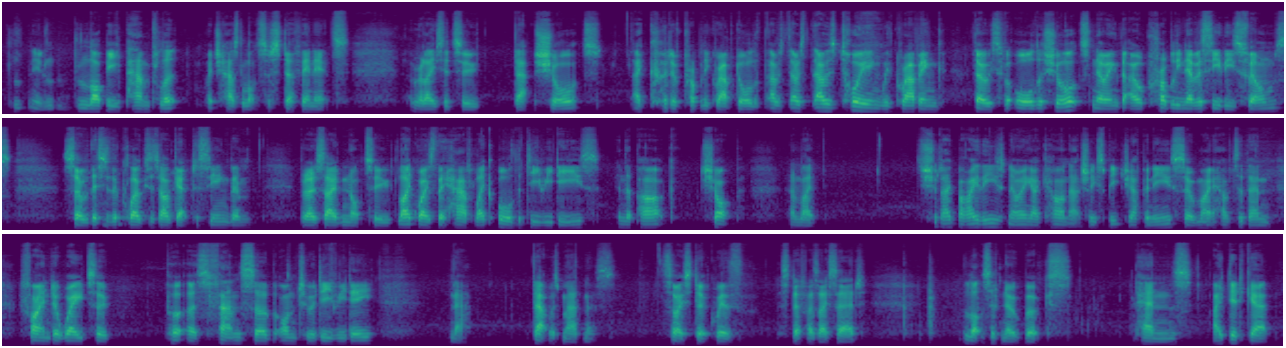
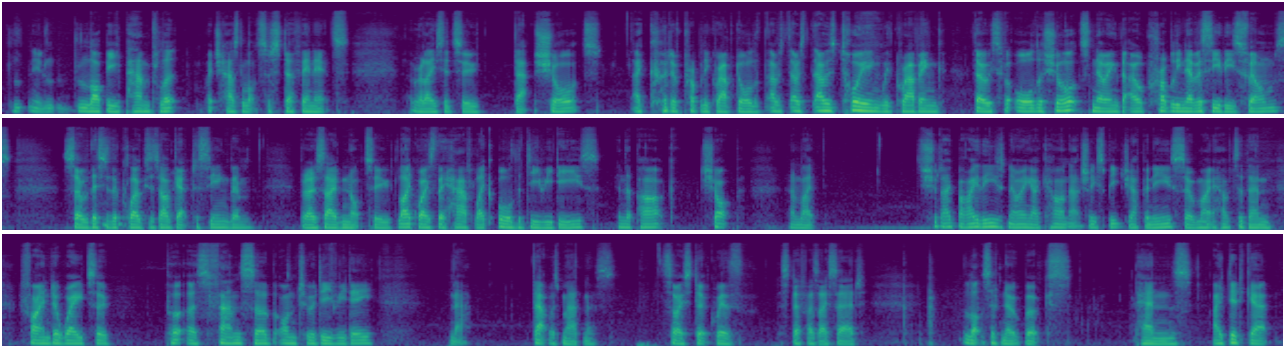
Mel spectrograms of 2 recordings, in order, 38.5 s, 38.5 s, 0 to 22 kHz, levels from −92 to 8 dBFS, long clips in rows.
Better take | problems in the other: second | thin; very; fading below 450 Hz

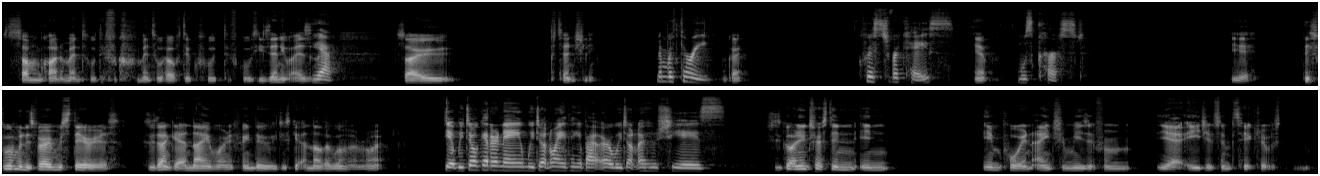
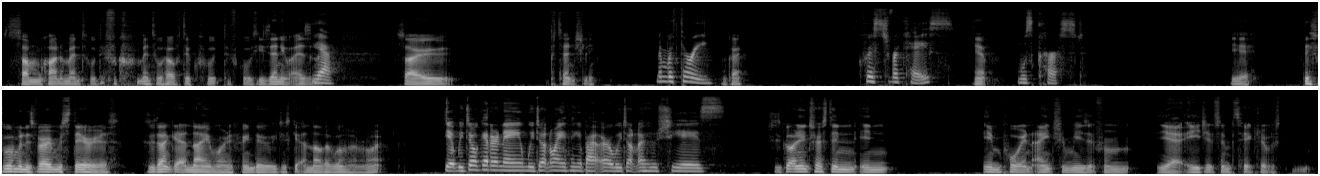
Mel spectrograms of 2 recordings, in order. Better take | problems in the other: second | thin; somewhat; fading below 300 Hz

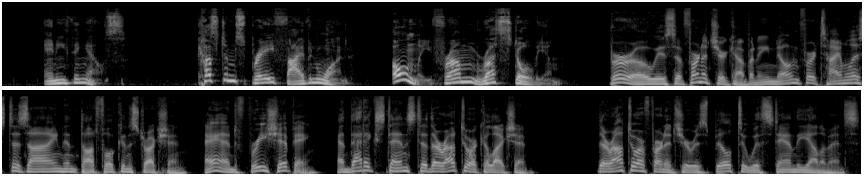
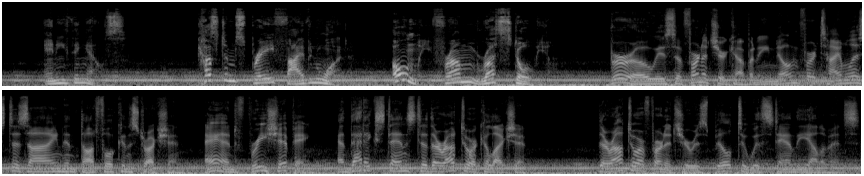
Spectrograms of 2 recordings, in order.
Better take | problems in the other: first | low rumble; loud; throughout; 8 dB below the speech

